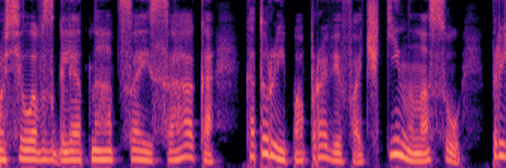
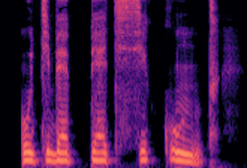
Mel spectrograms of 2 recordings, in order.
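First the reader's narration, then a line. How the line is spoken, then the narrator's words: Through clenched teeth. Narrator (Russian): произнесла я сквозь зубы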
